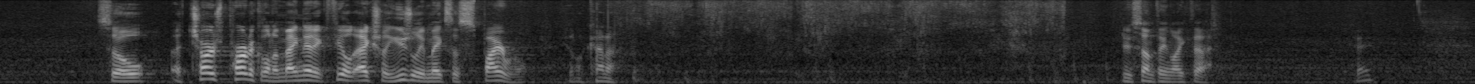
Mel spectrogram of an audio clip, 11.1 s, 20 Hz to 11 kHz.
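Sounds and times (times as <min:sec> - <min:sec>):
low room hum: 0:00.0 - 0:11.0
chalk scraping on blackboard: 0:04.5 - 0:08.2.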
